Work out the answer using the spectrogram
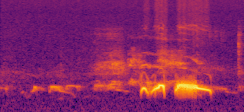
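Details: Spotted dove, calling to train and provoke decoy doves; soft murmured lead-in notes build to a wavering double coo and a long, loud, slightly falling coo at the end.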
